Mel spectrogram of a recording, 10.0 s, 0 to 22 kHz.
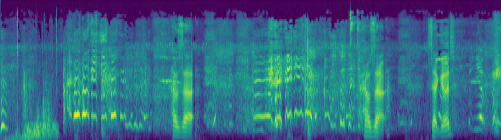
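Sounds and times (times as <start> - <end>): girl laughing and squealing: 1.2 - 3.5, 4.1 - 7.2.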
